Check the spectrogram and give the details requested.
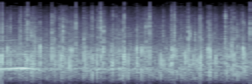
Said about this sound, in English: Give Bob Casey a round of applause. He's on the case.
